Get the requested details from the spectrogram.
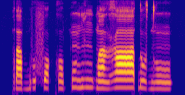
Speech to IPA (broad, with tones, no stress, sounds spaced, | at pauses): ɾ a˨ b u˨˦ f ɔ˨ k o˨ p ũ˦ ɡ ĩ˦ ɡ͡b ã˧ ɣ aː˦ ɗ u˨ d ũ˨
